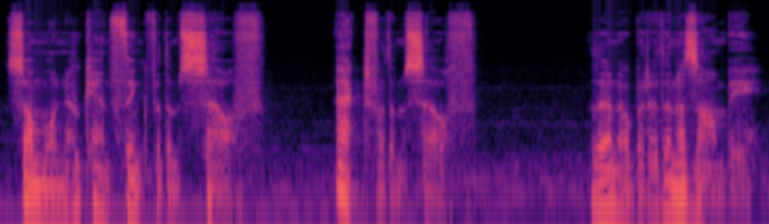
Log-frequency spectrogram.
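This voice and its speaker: Man acting a very deep, gravelly demon lord. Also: a little hiss or hum. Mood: possessive, coaxing. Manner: dominant, smug, slow and deliberate. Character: menacing, taunting male demon lord. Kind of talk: ASMR fantasy roleplay acting.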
